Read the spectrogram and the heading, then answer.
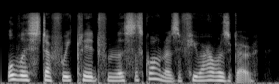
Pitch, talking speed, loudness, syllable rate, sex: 180 Hz, 260 wpm, -18 LUFS, 6.7 syllables/s, female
